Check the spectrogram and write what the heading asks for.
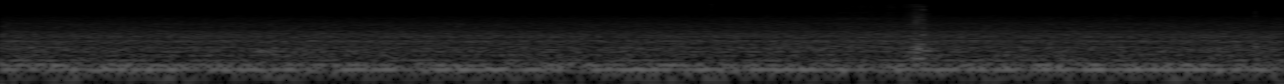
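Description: Quiet room tone with a steady low hum, and one brief soft scrape about four and a half seconds in: a palette knife drawn through thick oil paint on a hardboard panel.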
